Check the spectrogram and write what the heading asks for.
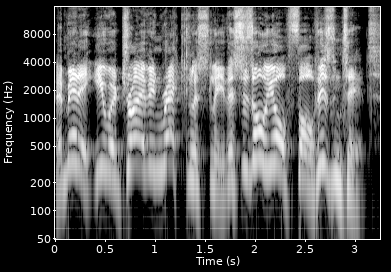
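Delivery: very high, hammering, accusing yell. A player interrogates a man after an accident, yelling interrogation questions. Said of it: "I'm going to start yelling like questions".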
